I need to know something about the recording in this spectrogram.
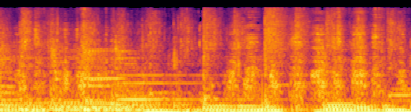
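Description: A coin scraping the latex coating off a scratch-off lottery ticket, over background music.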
